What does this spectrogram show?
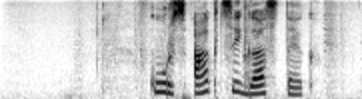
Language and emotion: Russian, neutral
